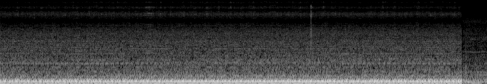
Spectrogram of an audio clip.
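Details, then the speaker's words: 2007 GMC Yukon XL at idle after a muffler side hole was sealed with muffler weld: a steady, even low hum with no puffing, ticking or hiss. The exhaust sounds sealed, exits the tailpipe and is the quietest it has sounded. "Actually, the quietest I think it's ever sounded. Coming right out the tailpipe like it should."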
